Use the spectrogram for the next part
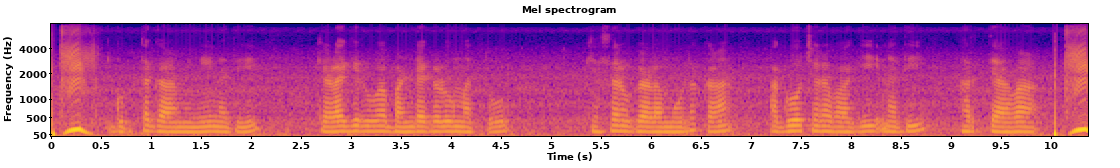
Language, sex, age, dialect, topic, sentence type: Kannada, male, 25-30, Central, agriculture, statement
